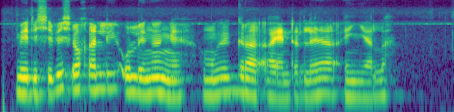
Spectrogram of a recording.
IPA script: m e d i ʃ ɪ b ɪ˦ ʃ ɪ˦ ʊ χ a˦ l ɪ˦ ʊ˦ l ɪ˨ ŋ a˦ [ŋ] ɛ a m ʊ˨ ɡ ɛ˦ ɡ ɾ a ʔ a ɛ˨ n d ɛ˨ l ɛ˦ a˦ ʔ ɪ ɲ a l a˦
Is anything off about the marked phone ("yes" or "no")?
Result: no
